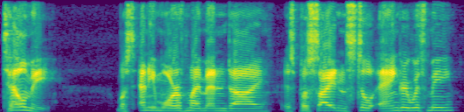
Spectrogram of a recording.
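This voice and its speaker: A man's voice: high-pitched, level tone, normal speed, gravelly, bright, forceful tone, pitched above the performer's own voice, heavily acted. A man voicing a distressed hero of an ancient tale, emphatic and insistent, in a storybook reading. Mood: urgent, pleading. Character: urgent, distressed Greek hero, living man.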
